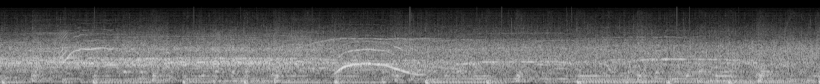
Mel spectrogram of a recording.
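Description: Live band playing an upbeat song intro with a steady drum beat, while the audience cheers and claps, with whoops about a second in and again around three and a half seconds in.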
